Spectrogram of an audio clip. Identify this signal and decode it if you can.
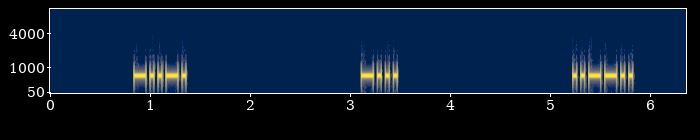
Morse code, heard as a keyed tone, about 30 wpm, spaced as for 5 wpm, 700 Hz. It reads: /B?
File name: Lesson 38e - Letter q - Three Characters 30wpm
